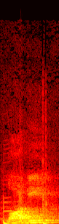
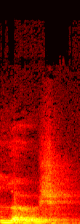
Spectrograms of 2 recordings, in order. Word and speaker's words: loge: fun one i know it looks like it should be pronounced logi or i don't know it's pronounced loge and um a lot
